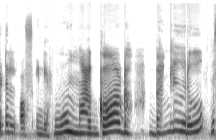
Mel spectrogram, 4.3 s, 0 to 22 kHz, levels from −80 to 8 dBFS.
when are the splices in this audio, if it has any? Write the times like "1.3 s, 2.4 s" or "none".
none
